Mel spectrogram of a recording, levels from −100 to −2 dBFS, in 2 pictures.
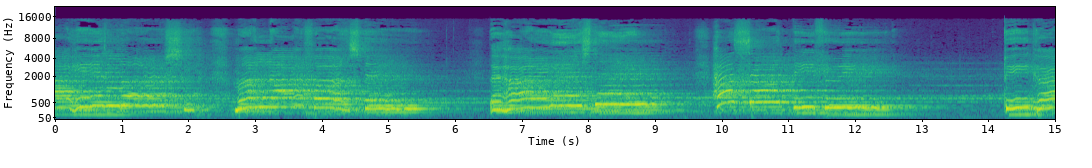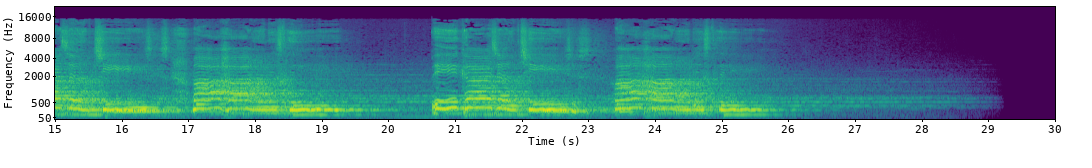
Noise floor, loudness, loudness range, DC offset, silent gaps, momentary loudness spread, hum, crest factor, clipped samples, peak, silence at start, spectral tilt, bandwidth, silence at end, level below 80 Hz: -62 dBFS; -15 LUFS; 3 LU; under 0.1%; none; 17 LU; none; 14 dB; under 0.1%; -2 dBFS; 0 s; -4 dB/octave; 15.5 kHz; 3.55 s; -60 dBFS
